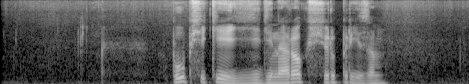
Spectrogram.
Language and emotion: Russian, neutral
